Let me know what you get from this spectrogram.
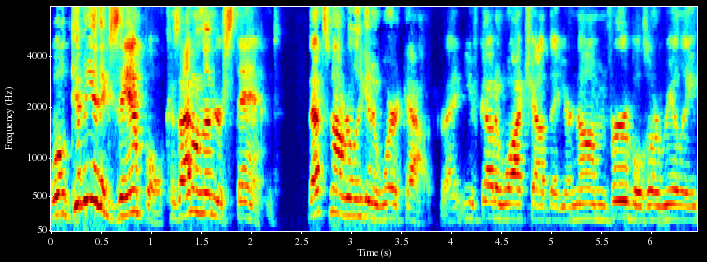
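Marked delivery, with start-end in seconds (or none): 0.0-2.3 rude, jerky tone. Showing how not to ask a question in a conflict: said like a jerk. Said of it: "if I say it like a jerk".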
